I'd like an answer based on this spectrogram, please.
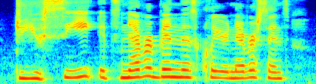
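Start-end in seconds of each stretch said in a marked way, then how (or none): none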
